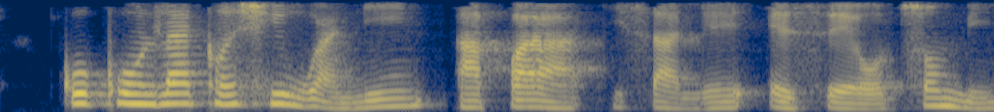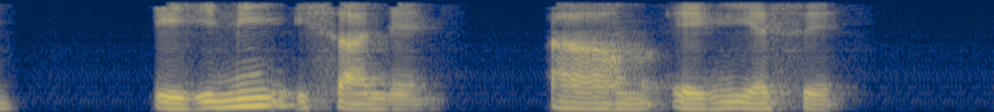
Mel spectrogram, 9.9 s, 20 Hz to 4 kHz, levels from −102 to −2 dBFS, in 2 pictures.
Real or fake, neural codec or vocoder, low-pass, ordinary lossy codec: fake; codec, 16 kHz, 0.8 kbps, ZipCodec; 3.6 kHz; MP3, 32 kbps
